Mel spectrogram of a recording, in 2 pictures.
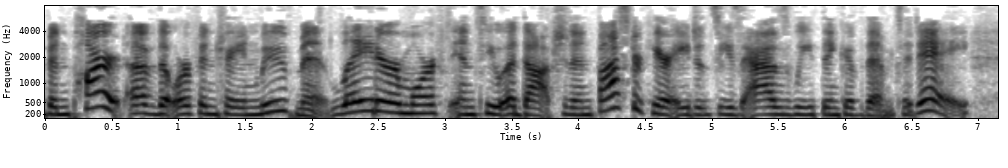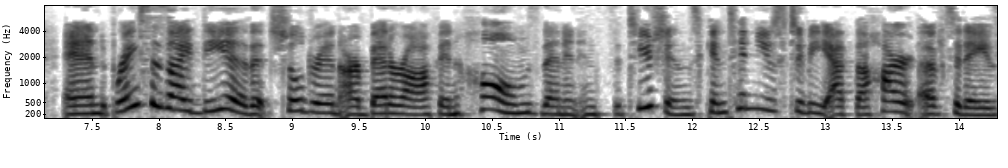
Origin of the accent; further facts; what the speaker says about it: Santa Fe, New Mexico, United States; Growing up in Santa Fe with my dad curating a Navajo museum has affected my life in so many ways.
